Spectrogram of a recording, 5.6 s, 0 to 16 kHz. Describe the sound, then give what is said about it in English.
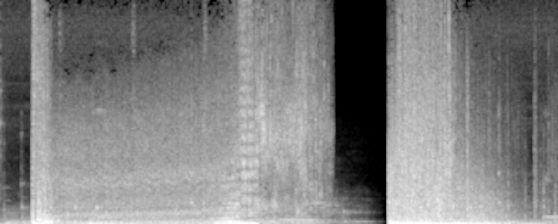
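A .30-08 rifle firing an explosive shell gives a sharp, loud blast and then a long, roaring rumble. The rumble cuts to brief silence, and a second heavy burst follows. “Fire! Roxon brought his .30-08 to bear.”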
